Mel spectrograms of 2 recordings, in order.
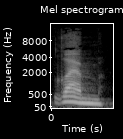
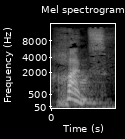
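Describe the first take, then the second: First: It is said like rem, ending in m. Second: It starts breathy, like h, and ends in n. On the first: The speaker calls it wrong. "I thought in French it was Rem, but it's not" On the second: The speaker calls it right. "It's like an H in the front and an N instead of an M"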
